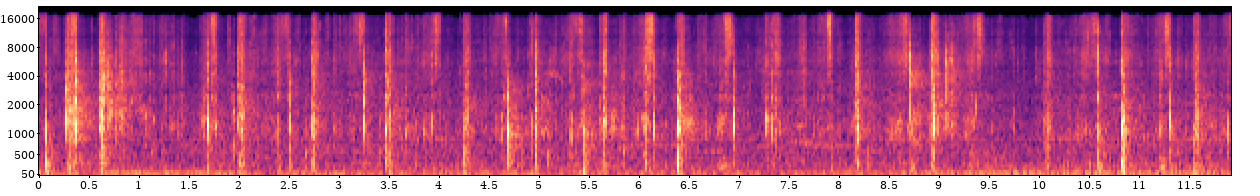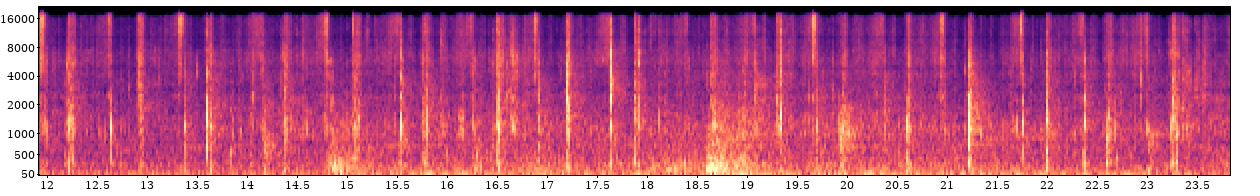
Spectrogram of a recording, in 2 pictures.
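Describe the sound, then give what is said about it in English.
Tarot cards being shuffled and drawn: many faint, irregular flicks, soft slaps and papery rustles spread throughout, with occasional sharper taps and no talk. “Okay, drawing the cards.”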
